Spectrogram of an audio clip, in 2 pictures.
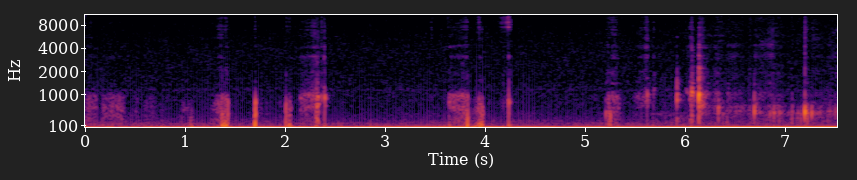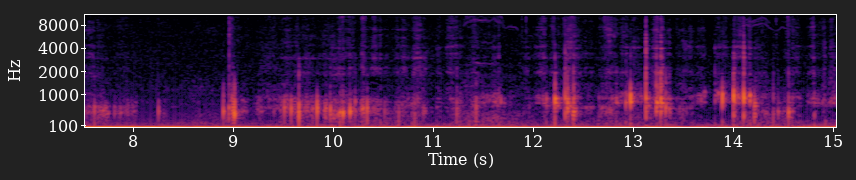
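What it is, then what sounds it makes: Plastic jar tapped and scratched. Fingertips tap and scratch the body and blue lid of a closed plastic Vaseline jar. Soft, quiet, irregular clicks and scraping rustles sit over a constant low hum.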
